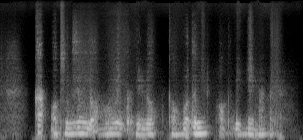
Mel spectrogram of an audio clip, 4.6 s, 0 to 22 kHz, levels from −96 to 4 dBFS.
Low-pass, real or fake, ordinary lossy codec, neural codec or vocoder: none; fake; none; codec, 44.1 kHz, 0.9 kbps, DAC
